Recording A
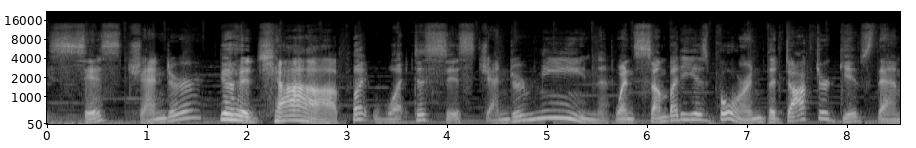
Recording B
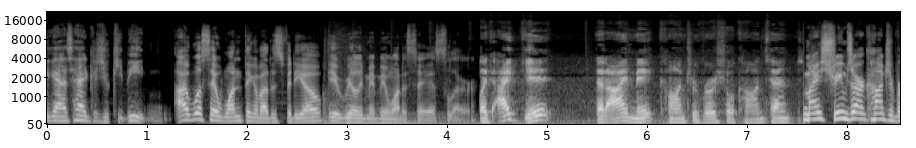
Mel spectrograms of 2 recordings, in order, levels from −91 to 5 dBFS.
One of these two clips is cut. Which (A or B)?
B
